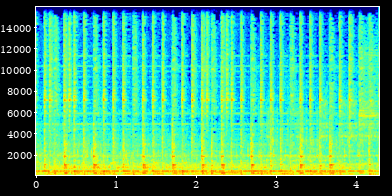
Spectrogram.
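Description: Electronic dance music played live from a laptop and hardware controllers: a steady deep kick drum about twice a second under fast, even hi-hats and a held mid-pitched drone.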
